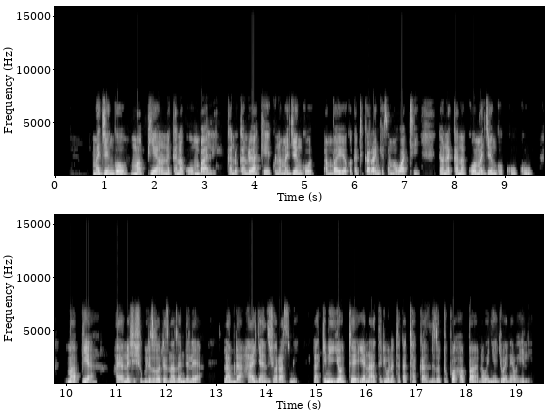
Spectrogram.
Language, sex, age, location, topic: Swahili, male, 25-35, Nairobi, government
